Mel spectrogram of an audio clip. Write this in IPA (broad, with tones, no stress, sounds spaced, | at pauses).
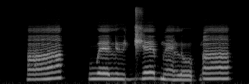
ã˨˦ | w ɛ˧ l ɨ˨ d͡ʒ ɛ˦ b ɛ̃˨ l o˨ ɓ ã˦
